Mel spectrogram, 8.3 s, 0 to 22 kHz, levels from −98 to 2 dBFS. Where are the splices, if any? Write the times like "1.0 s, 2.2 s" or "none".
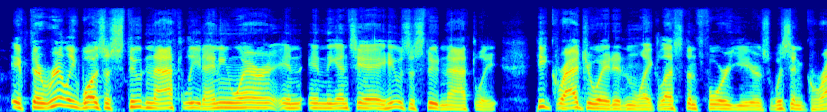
none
